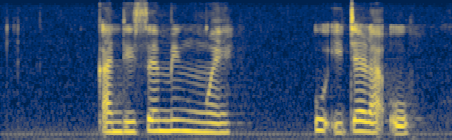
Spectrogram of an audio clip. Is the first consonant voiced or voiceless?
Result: voiceless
